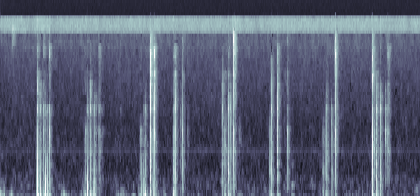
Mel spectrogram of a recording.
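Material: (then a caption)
Wood. A round, solid wooden tree-slice coaster is held in both hands while long red nails scratch across its cut face. Short, dry scratching strokes come in repeated bursts with brief pauses between them, each stroke with a quick brushing edge over a soft, low rumble. The sound stops the moment each stroke ends.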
